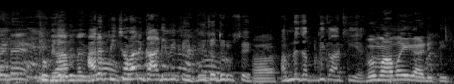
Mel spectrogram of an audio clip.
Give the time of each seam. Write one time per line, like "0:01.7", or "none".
none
